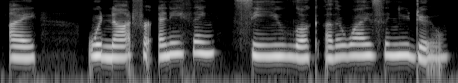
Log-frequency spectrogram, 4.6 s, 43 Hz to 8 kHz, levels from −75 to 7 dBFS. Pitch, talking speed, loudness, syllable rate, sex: 235 Hz, 155 wpm, -17 LUFS, 4.7 syllables/s, female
